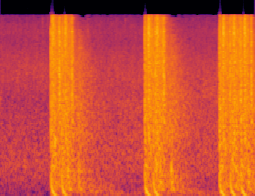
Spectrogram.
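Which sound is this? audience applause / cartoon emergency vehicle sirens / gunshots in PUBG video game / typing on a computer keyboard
gunshots in PUBG video game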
